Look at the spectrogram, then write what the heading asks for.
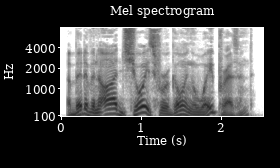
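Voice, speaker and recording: A frank, wryly amused gang member in an audiobook, acted by a man narrator. The pitch is lifted clearly above a deep narration voice, and the sound is dry. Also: wildly swooping pitch, fairly quick, a little mellow, no echo, heavily acted. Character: Albie, wry gang associate, amused and frank.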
